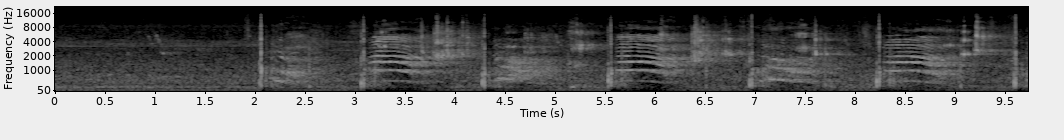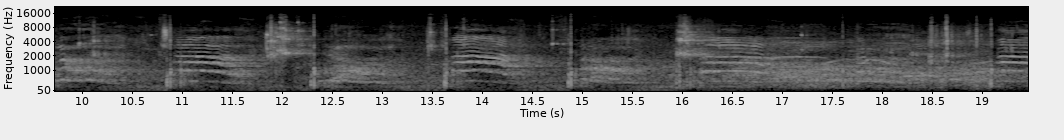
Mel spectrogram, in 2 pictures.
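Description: Tennis rally on a hard court: racket strikes on the ball come about every 1.3 seconds, each followed by a player's grunt falling in pitch. The first two seconds before the serve are quieter.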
